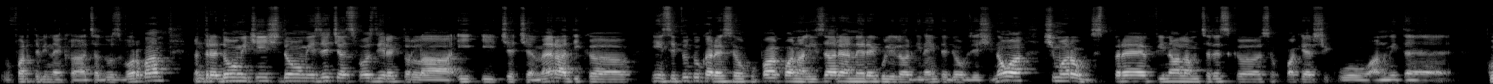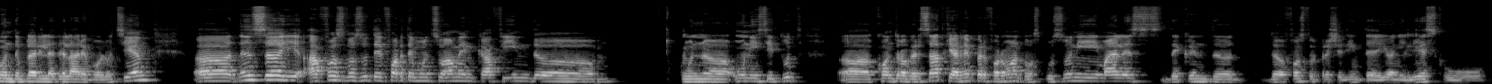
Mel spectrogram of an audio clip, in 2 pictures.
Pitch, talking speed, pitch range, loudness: 140 Hz, 145 wpm, 120-160 Hz, -24 LUFS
